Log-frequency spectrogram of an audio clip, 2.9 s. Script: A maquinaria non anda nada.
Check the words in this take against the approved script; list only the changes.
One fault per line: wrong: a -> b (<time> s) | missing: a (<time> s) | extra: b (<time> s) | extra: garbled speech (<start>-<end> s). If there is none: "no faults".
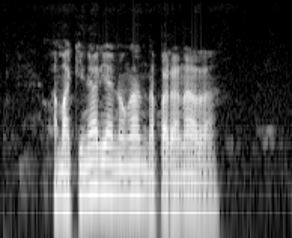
extra: para (1.6 s)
